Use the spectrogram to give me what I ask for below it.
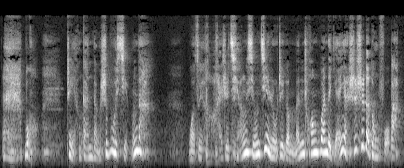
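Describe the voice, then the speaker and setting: A woman voicing a scheming, hungry male wolf who begs in a low, pitiful, fawning voice. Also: big pitch swings, normal speed, breathy edge. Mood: grumbling. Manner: wheedling, pitiful.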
